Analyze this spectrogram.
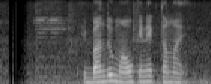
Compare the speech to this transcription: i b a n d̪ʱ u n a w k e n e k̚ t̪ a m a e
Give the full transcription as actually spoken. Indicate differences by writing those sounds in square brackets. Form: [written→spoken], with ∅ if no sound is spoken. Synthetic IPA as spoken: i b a n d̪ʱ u [n→m] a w k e n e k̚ t̪ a m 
